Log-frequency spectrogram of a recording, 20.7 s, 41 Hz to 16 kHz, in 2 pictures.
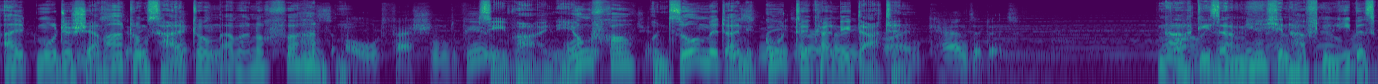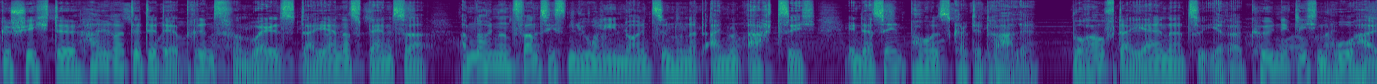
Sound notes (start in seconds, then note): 7.7 voiceover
